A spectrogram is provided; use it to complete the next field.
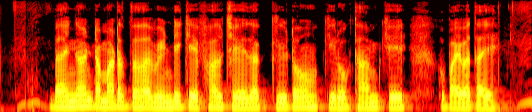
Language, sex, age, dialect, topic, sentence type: Hindi, male, 18-24, Garhwali, agriculture, question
